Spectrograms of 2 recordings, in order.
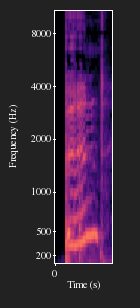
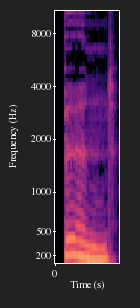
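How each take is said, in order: First: Very high, thin questioning bleat; falsetto bleat. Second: Said in the usual way. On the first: A narrator's reading. Agent hears the only manuscript has been burned, bleating in falsetto. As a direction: squeak it up into falsetto in disbelief. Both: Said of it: "Robert bleated in falsetto".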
